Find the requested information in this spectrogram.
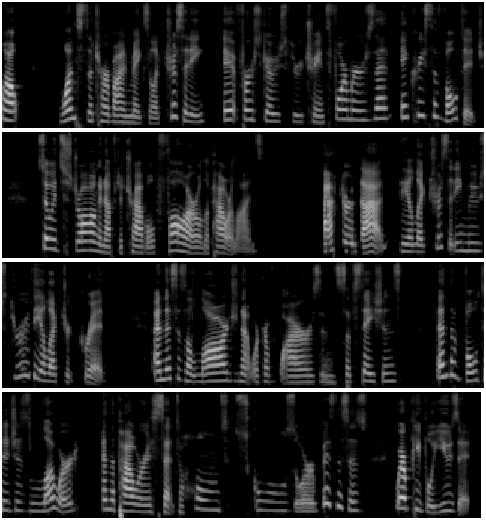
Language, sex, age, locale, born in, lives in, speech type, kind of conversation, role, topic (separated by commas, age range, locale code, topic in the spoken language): English, female, 45-49, en-US, United States, United States, read, expert-assistant, expert, How do wind turbines generate electricity?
